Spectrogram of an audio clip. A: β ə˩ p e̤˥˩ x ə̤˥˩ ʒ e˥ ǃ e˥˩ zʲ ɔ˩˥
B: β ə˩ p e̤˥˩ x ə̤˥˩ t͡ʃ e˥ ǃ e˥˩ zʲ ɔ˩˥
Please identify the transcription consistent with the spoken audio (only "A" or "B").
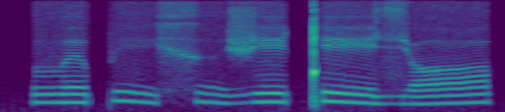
A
